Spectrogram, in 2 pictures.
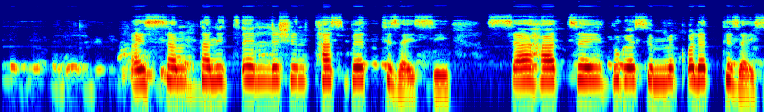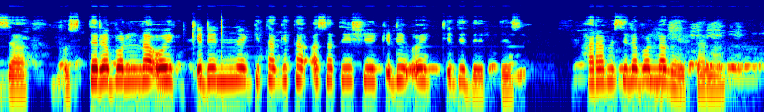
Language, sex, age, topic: Gamo, female, 25-35, government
